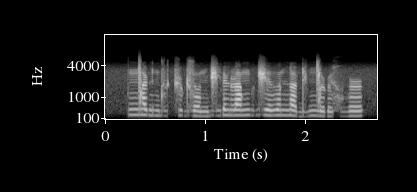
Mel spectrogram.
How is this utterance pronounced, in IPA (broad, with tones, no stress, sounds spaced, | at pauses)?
ŋ͡ǀ ɐ˦˨ ɖ n d ṳ˨ t͡ʃ u˨ ɖ z o˨ n d͡ʒ i̤˦ ɾ e˦ ɳ ɭ a˦ ŋʷ e̤˦ ɖ ʒ ɨ˨˦ ð o˦ n ɳ a˨ ɖ i̤˦ ŋ͡ǀ ʉ˨ ɽ ʉ˨ x ṳ˦ ɹ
